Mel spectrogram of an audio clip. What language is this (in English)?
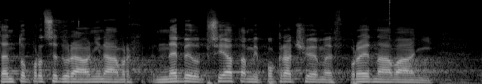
Czech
